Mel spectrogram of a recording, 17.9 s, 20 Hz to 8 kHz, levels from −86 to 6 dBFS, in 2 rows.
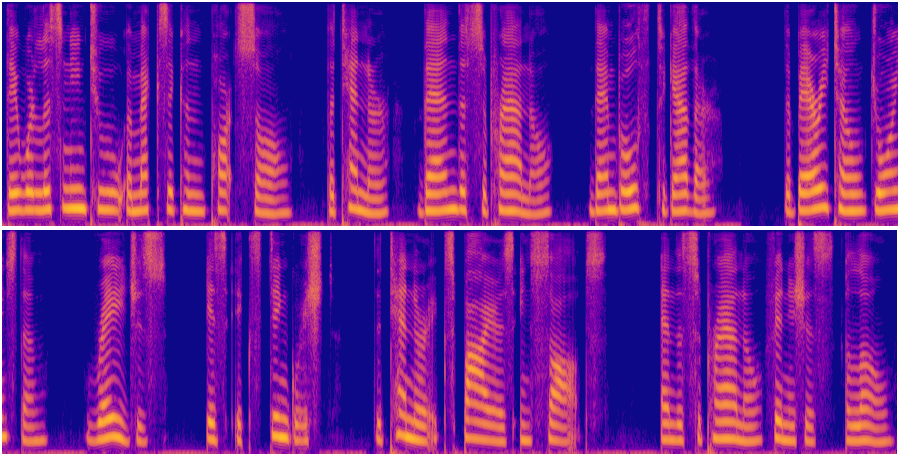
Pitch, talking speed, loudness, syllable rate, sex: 220 Hz, 110 wpm, -17 LUFS, 4.1 syllables/s, female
